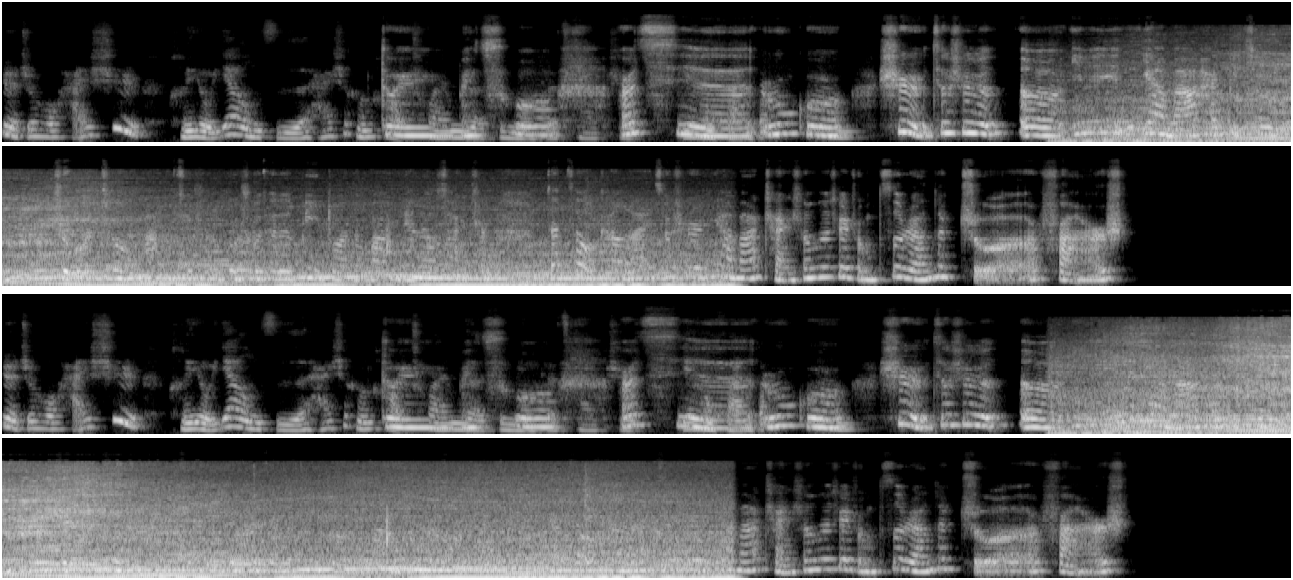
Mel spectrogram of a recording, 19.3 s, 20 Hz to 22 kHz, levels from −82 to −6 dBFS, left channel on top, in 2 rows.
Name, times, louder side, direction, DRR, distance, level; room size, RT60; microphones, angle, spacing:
voice 1, 0.0-4.7 5.1-5.6 6.1-6.4 14.0-14.2, equal, 20° right, 0.7 m, -32 dB
voice 2, 2.8-18.1, left 2 dB, 85° left, 1.5 m, -26 dB
sound 1, 7.8-15.2, right 3 dB, 60° right, 0.6 m, -19 dB
5.2 x 2.6 x 3.8 m
head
